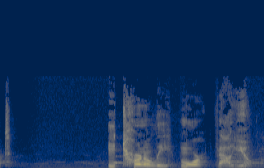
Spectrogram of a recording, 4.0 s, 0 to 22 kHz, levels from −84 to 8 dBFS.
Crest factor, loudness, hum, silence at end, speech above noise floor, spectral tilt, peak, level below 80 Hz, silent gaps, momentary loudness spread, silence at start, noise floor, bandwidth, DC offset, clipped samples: 22 dB; -29 LUFS; none; 0 s; 34 dB; -1.5 dB/octave; -10 dBFS; -70 dBFS; none; 12 LU; 0 s; -63 dBFS; 12 kHz; under 0.1%; under 0.1%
